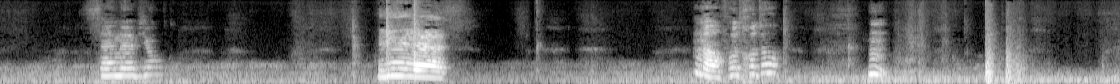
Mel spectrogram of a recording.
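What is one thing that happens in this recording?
A young woman speaks and laughs close to a microphone.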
